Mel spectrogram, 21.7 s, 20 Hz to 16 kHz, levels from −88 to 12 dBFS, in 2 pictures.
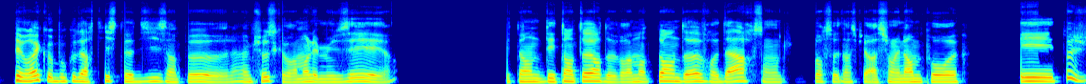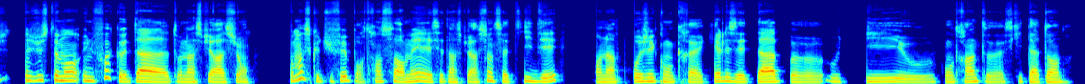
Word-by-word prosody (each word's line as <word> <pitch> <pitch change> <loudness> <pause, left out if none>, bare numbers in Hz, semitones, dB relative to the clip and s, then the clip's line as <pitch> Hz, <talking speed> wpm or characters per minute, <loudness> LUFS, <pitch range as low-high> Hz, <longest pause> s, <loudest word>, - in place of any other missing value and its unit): C'est 195 - +9
vrai 180 +5 +5
que 180 - -2
beaucoup 160 +1 -1
d'artistes, 165 +4 -1
heu, 145 - +2
disent 155 +1 -4
un 135 - -1
peu, 135 +4 -5 0.3
heu, - - -6
la 145 - -7
même 140 -2 -3
chose 170 +4 -1
que 140 - -6
vraiment 130 +2 -1
les 140 -2 0
musées 140 +2 -1 1.2
étant 150 0 +1
détenteurs 150 +3 +3
de 135 - -1
vraiment 135 +2 -1
tant 165 +4 +3
d'oeuvres 155 -2 +2
d'art, 160 +4 +2
sont 135 -2 -6
une - - -13 0.3
source 145 -1 -4
d'inspiration 135 -1 -3
énorme 140 +1 +2
pour 145 -1 +3
eux 140 - 0 0.6
et 165 -1 +5
toi, 305 - +4
just 210 +6 -7
et 195 - +2
justement, 190 -1 +2
une 180 -2 0
fois 315 - -1
que - - -1
tu 145 +3 0
as 145 -4 +7
ton 135 0 -5
inspiration, 135 -1 -1 0.4
comment 205 +9 +2
est-ce 270 - -6
que 165 - -4
tu 155 +1 -10
fais 185 +4 0
pour 175 -3 -8
transformer 150 +1 +1
cette 140 -1 -7
inspiration, 135 +6 -2
cette 145 -1 -5
idée, 160 +4 0 0.3
en 135 -1 -1
un 130 0 +1
projet 155 0 0
concret? 135 -3 -3
Quelles 165 +2 0
étapes, 145 +3 +4
heu, 130 -1 -3
outils 150 -1 -4
ou 125 +1 -5
contraintes, 145 +2 -1
heu, 130 -1 -4
est-ce - - -11
qui 150 - -10
t'attendrent? 130 -1 0
145 Hz, 190 wpm, -22 LUFS, 135-160 Hz, 1.2 s, C'est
